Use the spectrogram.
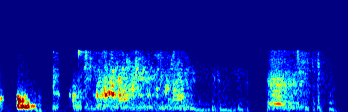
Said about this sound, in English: Who flushed the bathroom?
